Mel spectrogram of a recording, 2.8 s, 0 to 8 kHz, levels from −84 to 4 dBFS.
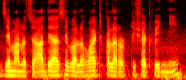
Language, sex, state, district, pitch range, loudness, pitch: Chakma, male, Tripura, West Tripura, 110-120 Hz, -17 LUFS, 115 Hz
